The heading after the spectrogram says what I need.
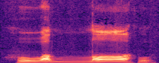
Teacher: lafaz Allah ini dibaca secara tebal atau tafkhim karena huruf sebelumnya berharakat fathah.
